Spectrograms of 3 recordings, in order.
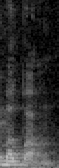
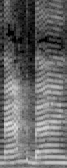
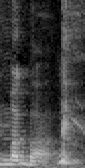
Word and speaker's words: mukbang: They say mukbang. Some people mukbang, macbang, or whatever y'all be calling it. It's mukbang. That's how they say it.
